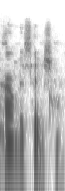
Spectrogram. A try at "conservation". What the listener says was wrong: You said yeah, you said conversation, conservation, sir. Break the word down a little more.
